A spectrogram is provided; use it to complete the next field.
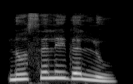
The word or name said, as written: ನೊಸಲೆಗಲ್ಲು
